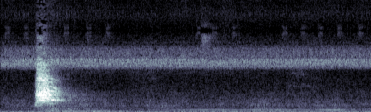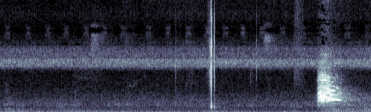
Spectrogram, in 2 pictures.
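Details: Young fox kit from a neighbouring litter trying out alarm calls while heading out early one morning. Two harsh, raspy screams come about ten seconds apart over a constant high insect drone.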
